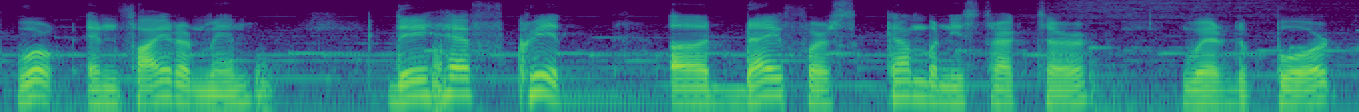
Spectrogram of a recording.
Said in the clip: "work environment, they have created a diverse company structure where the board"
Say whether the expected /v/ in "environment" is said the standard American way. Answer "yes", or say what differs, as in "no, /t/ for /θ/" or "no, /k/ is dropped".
no, /f/ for /v/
